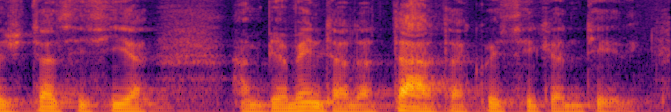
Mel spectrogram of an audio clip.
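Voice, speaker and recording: A man speaks in a dark, mellow tone with fairly even intonation. The background is quiet. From Italy. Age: 70s. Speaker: architect. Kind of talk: interview. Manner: halting. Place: office. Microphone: lapel.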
